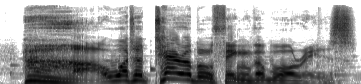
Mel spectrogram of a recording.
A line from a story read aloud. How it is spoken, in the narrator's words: sighed Mr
